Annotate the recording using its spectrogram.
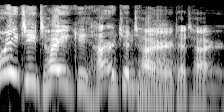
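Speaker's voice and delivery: put-on stage Irish accent. Acting out a joke Irish guy: joke Irishman accent. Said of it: "the Irish guy's like".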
